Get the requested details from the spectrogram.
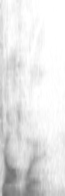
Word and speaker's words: Yahweh: How do you pronounce that? The best way to pronounce that is Yahweh.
